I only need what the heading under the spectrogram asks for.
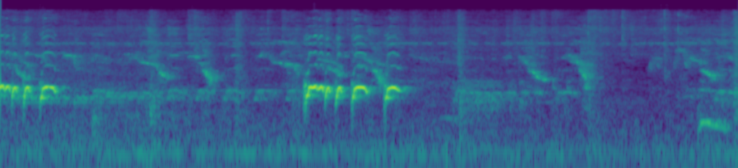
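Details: Local zebra dove singing in the prized crisp 'round crystal' voice used as a lure and tutor for other birds: two bursts of quick, clipped hooting notes, with fainter chirps of other birds and a low hum between.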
